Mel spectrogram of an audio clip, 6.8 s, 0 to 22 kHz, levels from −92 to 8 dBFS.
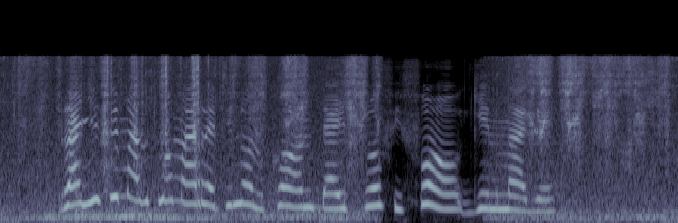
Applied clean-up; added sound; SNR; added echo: none; Hands; 7 dB; none.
